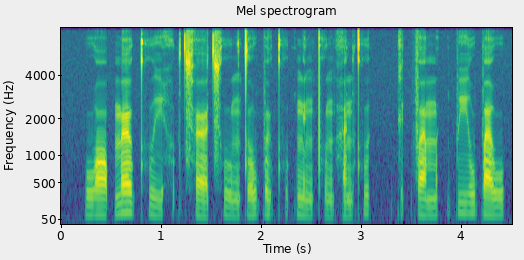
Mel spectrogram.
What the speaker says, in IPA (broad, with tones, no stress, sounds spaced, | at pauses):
w ɔː˨ p̚ m œː˥ kʷʰ iː˨˩ h ʊ˨ k̚ t͡sʰ œː˨˩ t͡sʰ uː˨˩ ŋ t̪ o˨˥ w p ɵ˨˩ ɥ kʷʰ ɪ˨˥ k̚ n̪ ɪ˨˩ ŋ pʰ ʊ˨˩ ŋ h ɐ˨ n kʷʰ ɪ˥ k̚ | k ɪ˨˥ k̚ f ɐ˧ m | p iː˥ w p ɐ˧ w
